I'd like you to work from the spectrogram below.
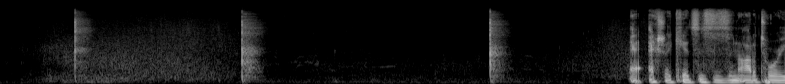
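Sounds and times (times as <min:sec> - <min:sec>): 
soft hiss of noise: 0:00.0 - 0:07.8
hand slapping sunscreen onto bare belly: 0:00.7 - 0:01.0, 0:02.4 - 0:02.7, 0:04.9 - 0:05.2
speech: 0:06.3 - 0:07.8.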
